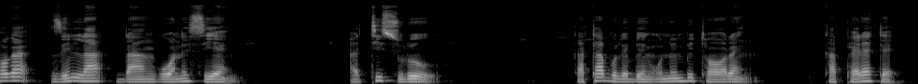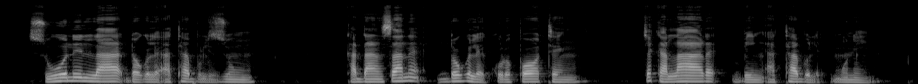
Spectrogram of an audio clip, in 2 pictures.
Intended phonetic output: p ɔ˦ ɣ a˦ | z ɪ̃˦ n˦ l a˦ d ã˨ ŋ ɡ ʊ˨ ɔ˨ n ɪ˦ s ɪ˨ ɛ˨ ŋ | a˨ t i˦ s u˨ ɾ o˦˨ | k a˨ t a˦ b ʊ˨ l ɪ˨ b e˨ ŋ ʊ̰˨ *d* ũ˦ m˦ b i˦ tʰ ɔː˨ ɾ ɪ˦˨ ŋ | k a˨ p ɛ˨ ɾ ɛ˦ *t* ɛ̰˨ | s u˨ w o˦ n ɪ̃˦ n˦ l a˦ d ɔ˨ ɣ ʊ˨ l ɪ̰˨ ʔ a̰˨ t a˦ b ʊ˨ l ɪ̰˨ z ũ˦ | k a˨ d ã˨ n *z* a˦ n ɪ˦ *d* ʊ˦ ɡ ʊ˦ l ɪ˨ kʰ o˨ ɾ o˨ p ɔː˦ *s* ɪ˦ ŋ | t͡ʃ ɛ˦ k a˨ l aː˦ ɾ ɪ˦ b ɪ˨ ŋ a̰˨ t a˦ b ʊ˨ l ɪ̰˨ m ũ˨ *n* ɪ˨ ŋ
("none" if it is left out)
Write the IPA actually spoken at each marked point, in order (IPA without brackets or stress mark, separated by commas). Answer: n, t, s, d, t, n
